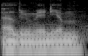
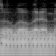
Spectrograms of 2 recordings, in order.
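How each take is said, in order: First: "aluminium" said al-yu-MIN-i-um; British pronunciation. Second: "aluminum" said a-LOO-mi-num; American pronunciation. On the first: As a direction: say "aluminium" with five syllables. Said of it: "aluminum and not aluminium". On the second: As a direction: say "aluminum" with four syllables, no i before num. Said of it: "this is aluminum and not aluminium". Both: Shown as a demonstration.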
